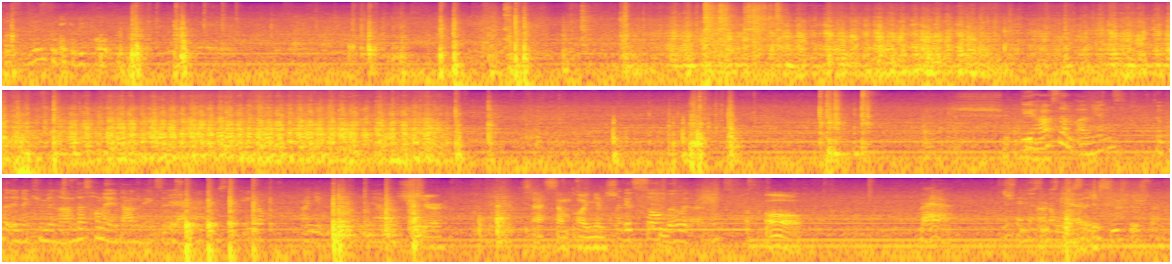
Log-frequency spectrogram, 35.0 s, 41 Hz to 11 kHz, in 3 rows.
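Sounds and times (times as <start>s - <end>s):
kitchen knocks and clatter: 4.4s - 8.0s.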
